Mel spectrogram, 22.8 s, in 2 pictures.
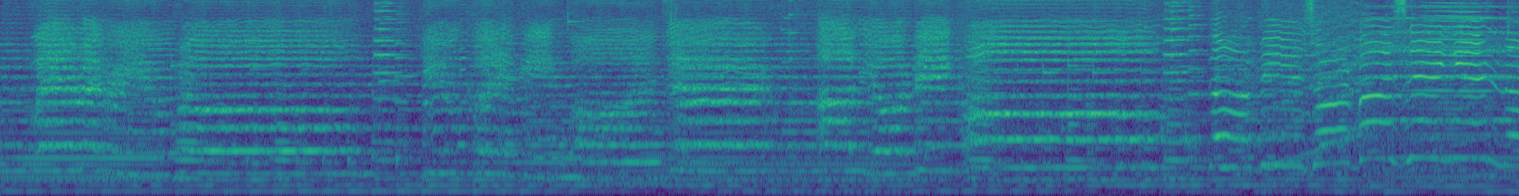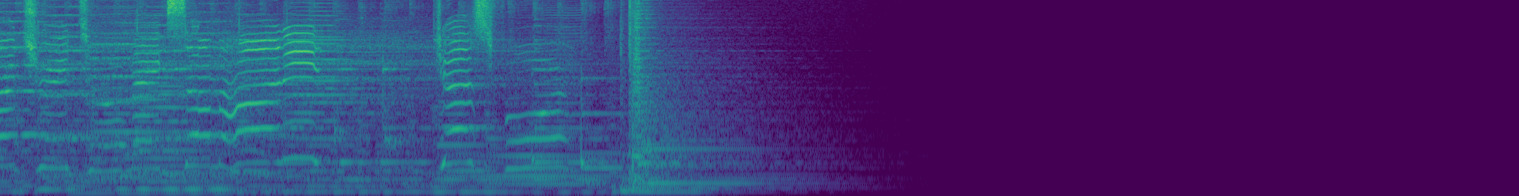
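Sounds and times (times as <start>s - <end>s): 
person singing: 0.0s - 16.2s.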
